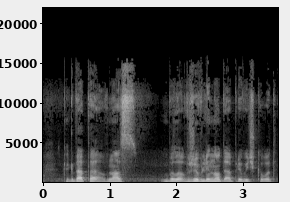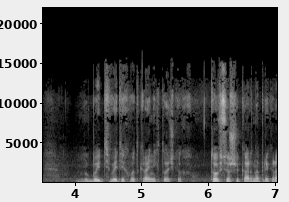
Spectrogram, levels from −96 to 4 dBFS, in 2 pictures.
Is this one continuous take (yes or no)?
no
